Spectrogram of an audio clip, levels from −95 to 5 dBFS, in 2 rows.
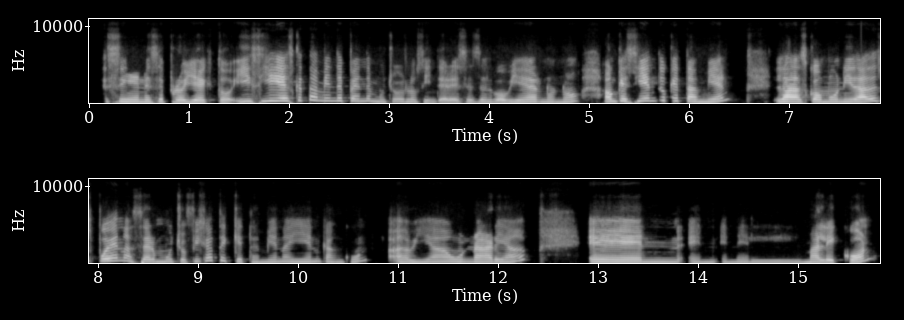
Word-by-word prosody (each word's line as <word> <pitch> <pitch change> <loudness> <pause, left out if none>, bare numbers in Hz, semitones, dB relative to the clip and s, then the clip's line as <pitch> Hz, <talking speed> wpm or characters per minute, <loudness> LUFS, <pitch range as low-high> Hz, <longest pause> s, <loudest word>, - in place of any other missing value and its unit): Sí, 280 0 -5
en 260 -1 0
ese 275 +2 -3
proyecto. 245 0 0
Y 295 +1 -1
sí, 345 +5 +3
es 350 0 +7
que 400 - -3
también 385 -3 -1
depende 335 -3 -3
mucho 290 -1 -8
de 280 - -6
los 265 -3 -8
intereses 235 +1 -5
del 250 0 -6
gobierno, 250 +1 -1
¿no? 265 +6 -5 0.2
Aunque 305 +2 +4
siento 350 +5 +1
que 365 -2 -1
también, 295 -1 +1 0.5
las 280 -1 +7
comunidades 275 +4 +3
pueden 350 +3 +2
hacer 275 -3 -2
mucho. 275 -1 -7
Fíjate 380 - -6
que 275 -2 -6
también 255 +3 -9
ahí 275 -1 -6
en 285 +1 -8
Cancún, 275 +3 -9 0.2
había 265 +3 -3
un 275 -1 -3
área 265 +2 +2 0.7
en 255 -2 +3
en 235 +1 -10
en 240 -2 -14
el 230 0 -12
Malecón, 245 +2 +2
275 Hz, 150 wpm, -22 LUFS, 250-295 Hz, 0.7 s, es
